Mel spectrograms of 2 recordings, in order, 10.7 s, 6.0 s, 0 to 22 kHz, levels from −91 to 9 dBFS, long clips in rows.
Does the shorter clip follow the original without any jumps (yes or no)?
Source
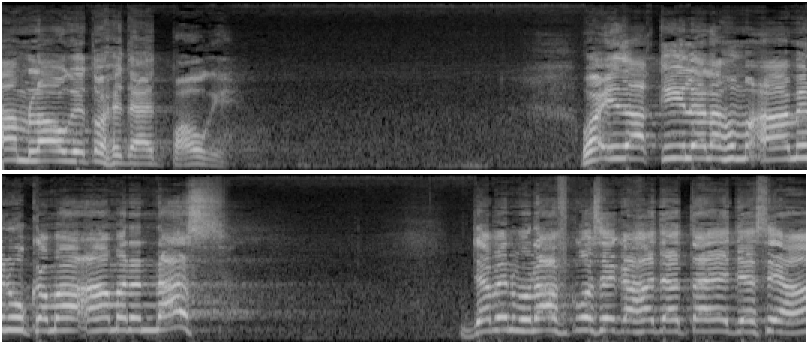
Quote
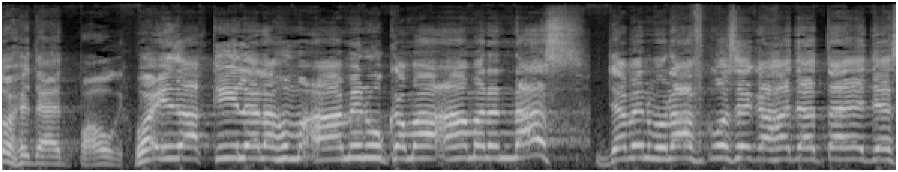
no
